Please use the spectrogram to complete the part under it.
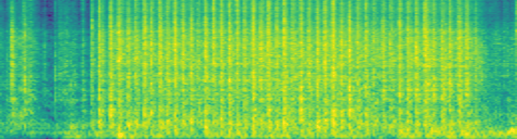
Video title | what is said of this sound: Harvesting Green Onion Seeds from my garden💚 | grab it and shake it. You can hear them all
